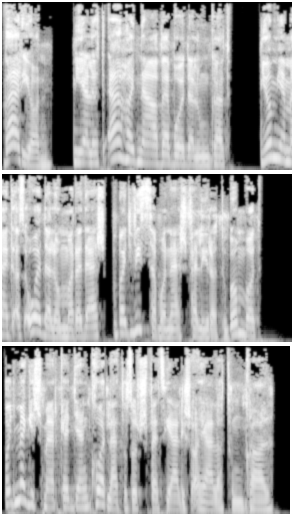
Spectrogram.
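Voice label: IVR Hungarian Dry; J Factory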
